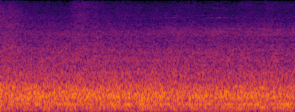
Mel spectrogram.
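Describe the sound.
An underground metro train gives a steady, loud rumbling roar that stays even throughout, with no separate clacks or squeals.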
